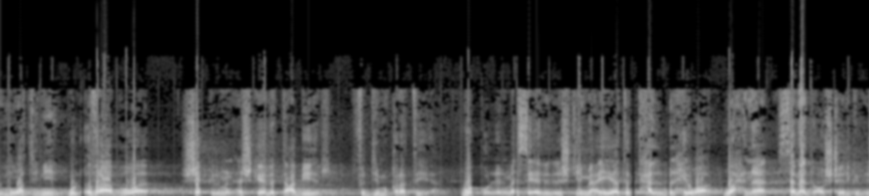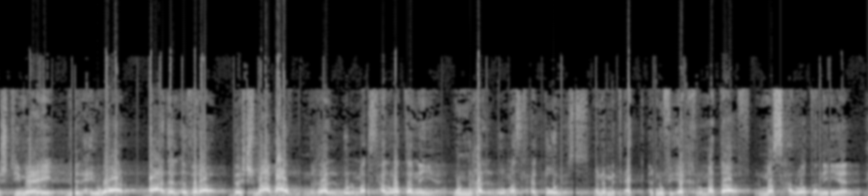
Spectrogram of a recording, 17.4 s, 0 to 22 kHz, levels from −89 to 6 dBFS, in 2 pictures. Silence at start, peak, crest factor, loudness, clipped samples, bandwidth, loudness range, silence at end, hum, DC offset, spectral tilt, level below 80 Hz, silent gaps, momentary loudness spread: 0 s; 0 dBFS; 10 dB; -10 LUFS; 0.3%; 17.5 kHz; 4 LU; 0 s; none; under 0.1%; -4 dB/octave; -44 dBFS; none; 7 LU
